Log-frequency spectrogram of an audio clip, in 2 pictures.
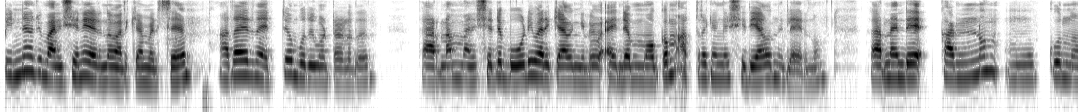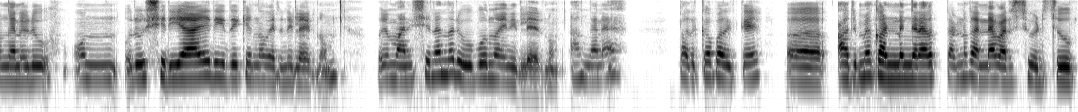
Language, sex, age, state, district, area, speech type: Malayalam, female, 18-30, Kerala, Malappuram, rural, spontaneous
